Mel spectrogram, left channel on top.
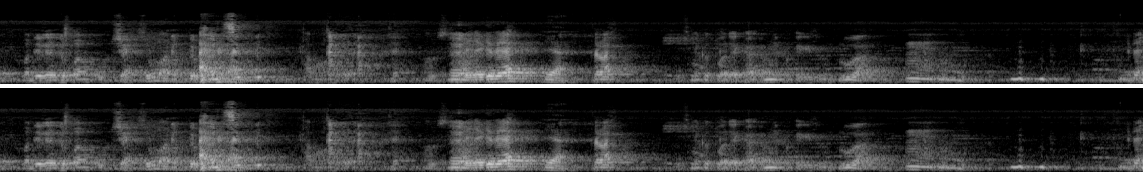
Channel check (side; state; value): both; identical; correlation 1.00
